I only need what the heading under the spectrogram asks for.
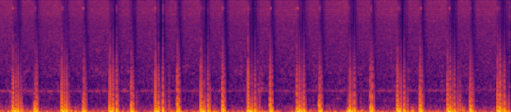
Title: visible heartbeat (sorry for bad sound 🙃)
